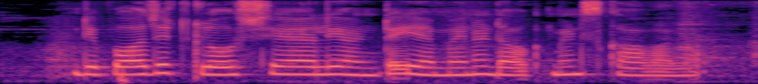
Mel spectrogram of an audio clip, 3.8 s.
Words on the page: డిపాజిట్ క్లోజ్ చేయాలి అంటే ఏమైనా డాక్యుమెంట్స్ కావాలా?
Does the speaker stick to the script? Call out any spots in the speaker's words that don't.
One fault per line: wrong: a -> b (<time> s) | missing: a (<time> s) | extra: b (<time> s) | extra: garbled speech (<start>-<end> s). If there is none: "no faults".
no faults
